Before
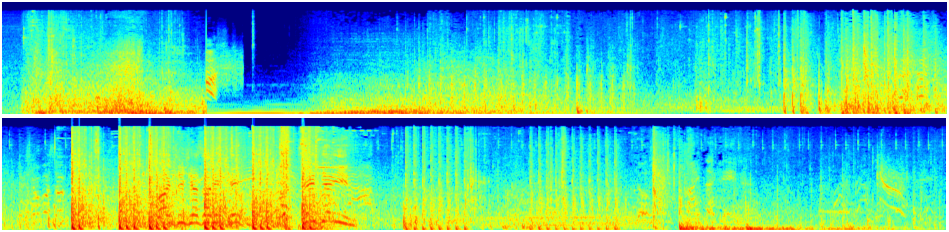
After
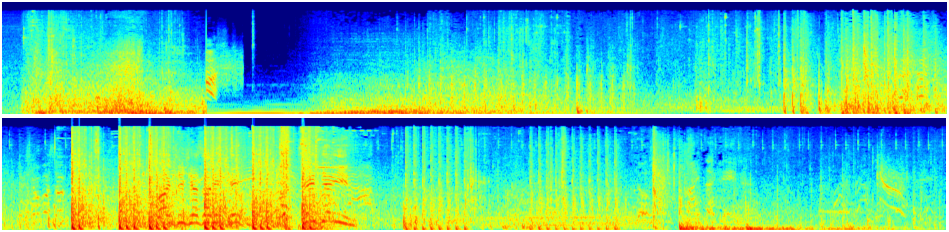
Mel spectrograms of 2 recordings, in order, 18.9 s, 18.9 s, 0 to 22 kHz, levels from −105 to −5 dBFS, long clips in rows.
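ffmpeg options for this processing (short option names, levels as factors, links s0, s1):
-filter_complex "[0:a]asettb=1/sr,asplit=3[s0][s1][s2];[s0]atrim=end=16.004[s3];[s1]atrim=start=16:end=16.42,asetpts=PTS-STARTPTS,afade=t=in:d=0.004:c=qsin,afade=t=out:st=0.416:d=0.004:c=qsin,lowpass=12000[s4];[s2]atrim=start=16.416[s5];[s3][s4]acrossfade=d=0.004:c1=hsin:c2=qsin[s6];[s6][s5]acrossfade=d=0.004:c1=qsin:c2=hsin"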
